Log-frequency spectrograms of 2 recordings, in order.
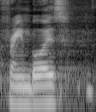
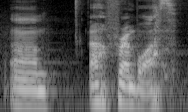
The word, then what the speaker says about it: framboise: Framboise, so. It's not frame boys. – That just makes me, no, that makes me think of the character in Archer. – Framboise.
